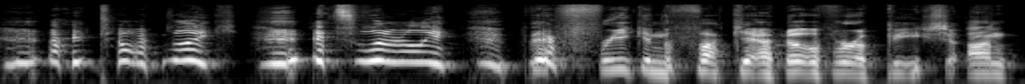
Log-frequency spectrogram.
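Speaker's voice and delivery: high, squeaky talk through laughing; helpless laughter. Real, not acted. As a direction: barely get the words out for laughing. Cracking up at the scene.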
